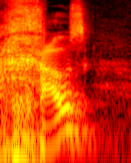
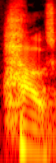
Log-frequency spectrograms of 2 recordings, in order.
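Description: First: The h is not a soft aspirated breath. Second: The h is a soft aspirated breath. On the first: The speaker calls it wrong. "que no sea house" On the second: The speaker calls it right. "aspirada así"

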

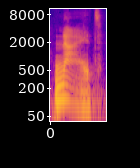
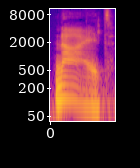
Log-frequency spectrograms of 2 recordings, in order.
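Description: First: The word begins with an N sound. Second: The word begins with an N sound.

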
